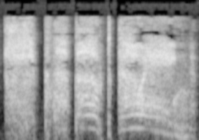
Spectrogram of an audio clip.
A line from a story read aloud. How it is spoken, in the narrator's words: the crew whispered with glee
